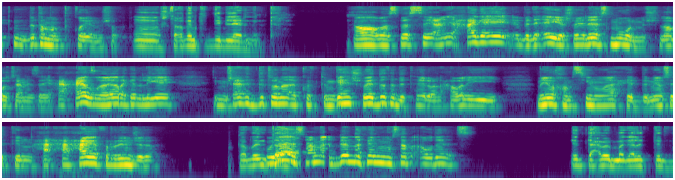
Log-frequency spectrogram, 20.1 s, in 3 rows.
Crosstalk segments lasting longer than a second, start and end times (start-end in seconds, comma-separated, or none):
none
